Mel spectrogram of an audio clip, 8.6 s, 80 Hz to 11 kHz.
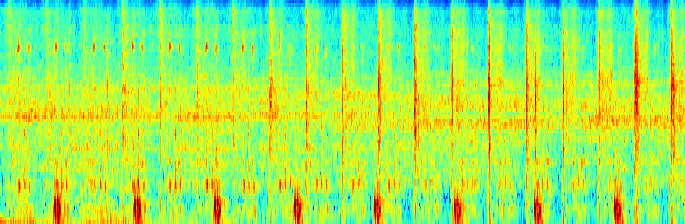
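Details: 1950s German engineering-students' steam engine on its first test run since then, fed steam from a DeLonghi coffee machine because its boiler has holes. Steady hissing chuffs at about two a second with a sharp exhaust puff each stroke; normal running.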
